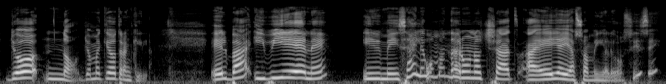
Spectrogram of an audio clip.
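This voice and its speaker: A woman telling a personal story in a casual group chat, animated and dramatic. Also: high-pitched, a little fast, gravelly, no echo.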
